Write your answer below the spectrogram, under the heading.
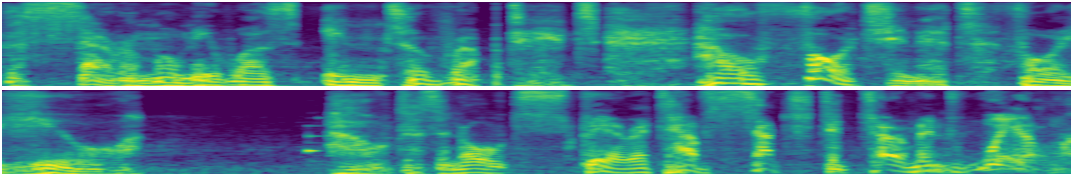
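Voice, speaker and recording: A put-on character voice growls with very wide pitch swings at a fairly slow pace. Background noise is clearly audible. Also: man. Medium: video game. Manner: archaic, solemn.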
